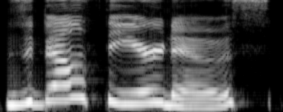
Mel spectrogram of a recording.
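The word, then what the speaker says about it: Zibelthiurdos: Anyway, Zibeltheirdos, it's my podcast, that's how you pronounce it.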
